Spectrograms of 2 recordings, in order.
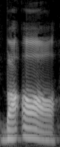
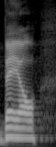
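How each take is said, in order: First: The name has its standard scholarly pronunciation. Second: The name has a local regional pronunciation. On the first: "the right pronunciation is Baal" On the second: "that's how we say it here in Virginia"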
